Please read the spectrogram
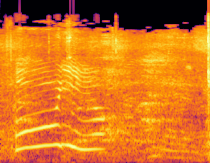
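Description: A high-pitched shout, one drawn-out yell about a second long near the start, rising then falling in pitch, followed by quieter voices.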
